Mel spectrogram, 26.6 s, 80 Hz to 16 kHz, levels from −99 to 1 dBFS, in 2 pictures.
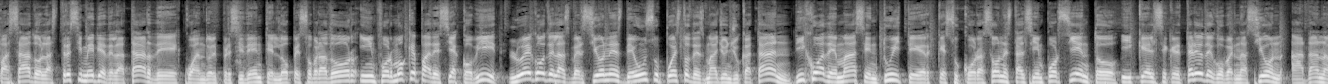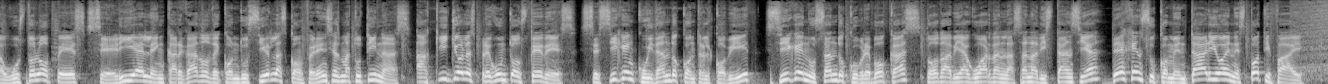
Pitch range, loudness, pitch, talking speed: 135-195 Hz, -14 LUFS, 155 Hz, 180 wpm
